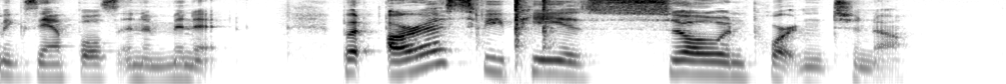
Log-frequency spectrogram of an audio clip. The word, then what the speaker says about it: RSVP: interesting about RSVP is it's not pronounced as a word it's pronounced as an acronym or an abbreviation so we always say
